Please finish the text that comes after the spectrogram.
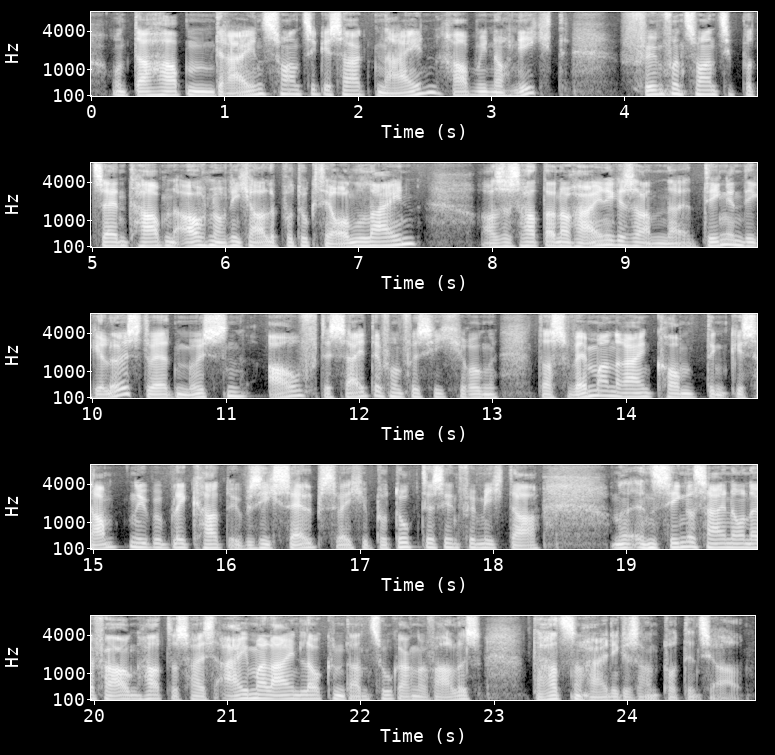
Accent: Switzerland; accent: Swiss dialect; ich höre es vielleicht am Dialekt, ich komme aus der Schweiz

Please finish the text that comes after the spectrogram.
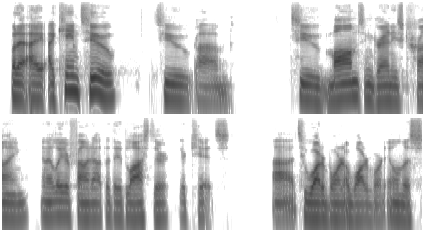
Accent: United States; when you show up in Africa as an American or someone from the West

